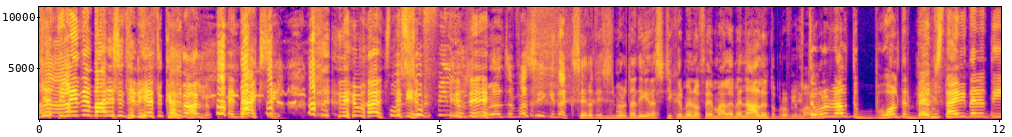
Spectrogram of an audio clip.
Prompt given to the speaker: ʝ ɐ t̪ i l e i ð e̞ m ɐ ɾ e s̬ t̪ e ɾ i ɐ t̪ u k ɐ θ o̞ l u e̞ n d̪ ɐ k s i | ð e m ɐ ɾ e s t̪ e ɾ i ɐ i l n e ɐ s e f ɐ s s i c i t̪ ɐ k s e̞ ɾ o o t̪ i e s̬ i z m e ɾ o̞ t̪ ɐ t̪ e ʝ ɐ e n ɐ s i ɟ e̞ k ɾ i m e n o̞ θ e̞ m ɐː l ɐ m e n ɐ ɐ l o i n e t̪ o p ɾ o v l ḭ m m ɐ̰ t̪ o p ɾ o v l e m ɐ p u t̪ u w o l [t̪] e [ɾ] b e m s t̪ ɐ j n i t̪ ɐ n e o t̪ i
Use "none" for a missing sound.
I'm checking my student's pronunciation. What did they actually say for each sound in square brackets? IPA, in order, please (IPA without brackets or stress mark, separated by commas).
t̪, ɾ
